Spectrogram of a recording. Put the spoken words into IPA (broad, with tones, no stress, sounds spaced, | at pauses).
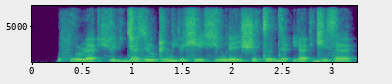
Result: f ə̤˨ u̯ ɭ æ˨ ʔ ç ʏ˨ ɾʲ ə̤˦ ɟ æ˨˦ z ʏ˦ u̯ ʈ ə̤˨ u̯ j ʏ˨ xʲ e˦ ç e̤˦ u̯ ɾ e˦ i̯ ʃ ə˨ t ə˨ d ɛ˦ ʔ j æ˨ ʔ ɡʲ e˨ z æ˦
